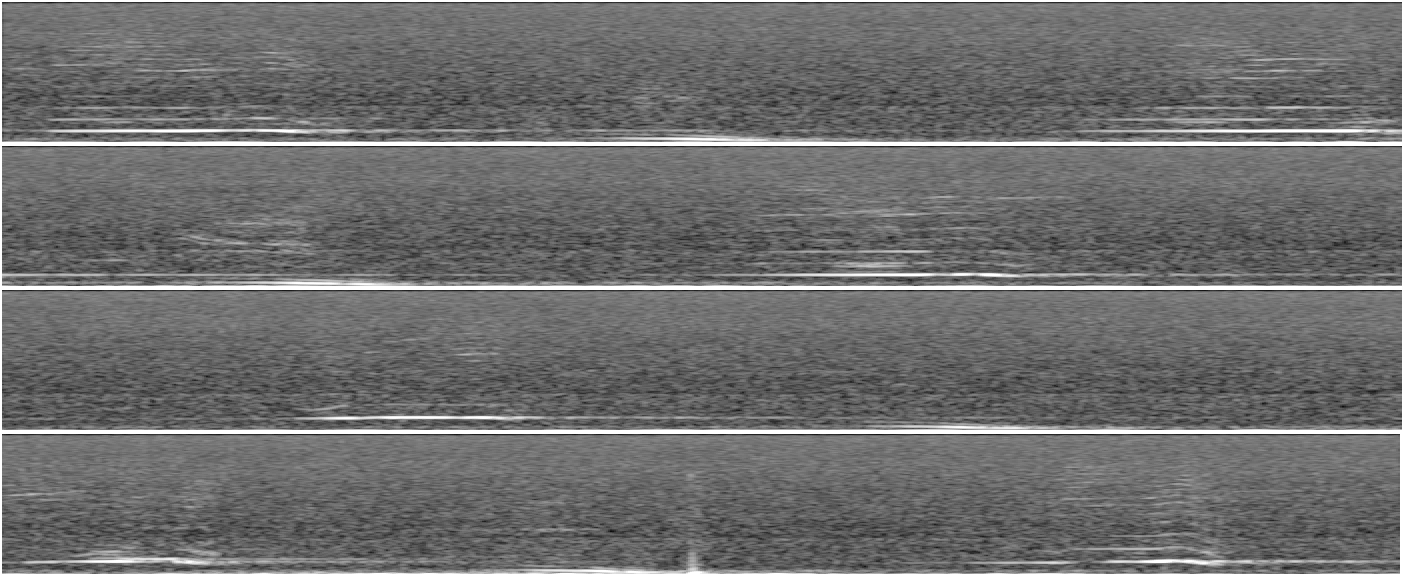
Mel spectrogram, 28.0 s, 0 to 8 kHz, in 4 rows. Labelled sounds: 0.8	1.1	humpback whale, 1.7 to 1.8 kHz
6.2	6.7	humpback whale, 2.1 to 2.3 kHz
11.2	12.2	humpback whale, 1.7 to 2.6 kHz
21.0	21.4	humpback whale, 2.0 to 2.3 kHz

